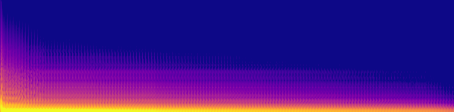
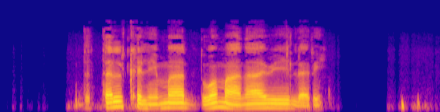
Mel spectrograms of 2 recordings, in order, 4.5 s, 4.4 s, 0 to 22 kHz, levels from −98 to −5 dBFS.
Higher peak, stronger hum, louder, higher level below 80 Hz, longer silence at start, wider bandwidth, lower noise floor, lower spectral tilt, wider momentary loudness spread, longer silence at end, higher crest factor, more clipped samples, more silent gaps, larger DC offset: about the same, 0 dBFS vs 0 dBFS; neither; about the same, -16 LUFS vs -16 LUFS; first, -10 dBFS vs -58 dBFS; second, 0 s vs 0.8 s; second, 0.6 kHz vs 9.2 kHz; about the same, -35 dBFS vs -35 dBFS; first, -13.5 dB/octave vs -7 dB/octave; about the same, 23 LU vs 22 LU; first, 0.65 s vs 0.35 s; second, 10 dB vs 18 dB; first, 2% vs under 0.1%; second, none vs 3.42-3.86 s; neither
